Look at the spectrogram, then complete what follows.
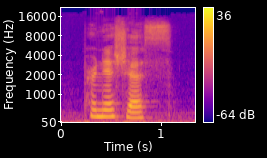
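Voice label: "pernicious", US English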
